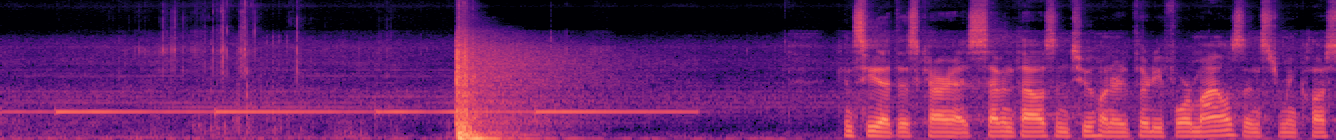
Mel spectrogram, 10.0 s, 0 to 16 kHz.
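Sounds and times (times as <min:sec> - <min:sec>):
car warning chime: 0:01.6 - 0:05.2.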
